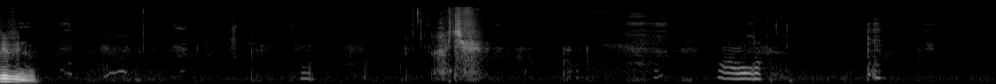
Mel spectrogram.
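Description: A baby coos and babbles softly up close.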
